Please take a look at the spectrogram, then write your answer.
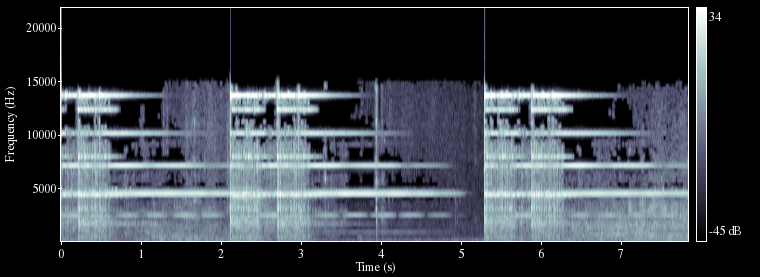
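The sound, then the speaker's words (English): A telephone rings loudly, its bright metallic bell sounding in repeated double bursts separated by a short pause, with no one speaking. “I wish other late-night talk show hosts that weren't working today because it's Memorial Day would phone me or something.”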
